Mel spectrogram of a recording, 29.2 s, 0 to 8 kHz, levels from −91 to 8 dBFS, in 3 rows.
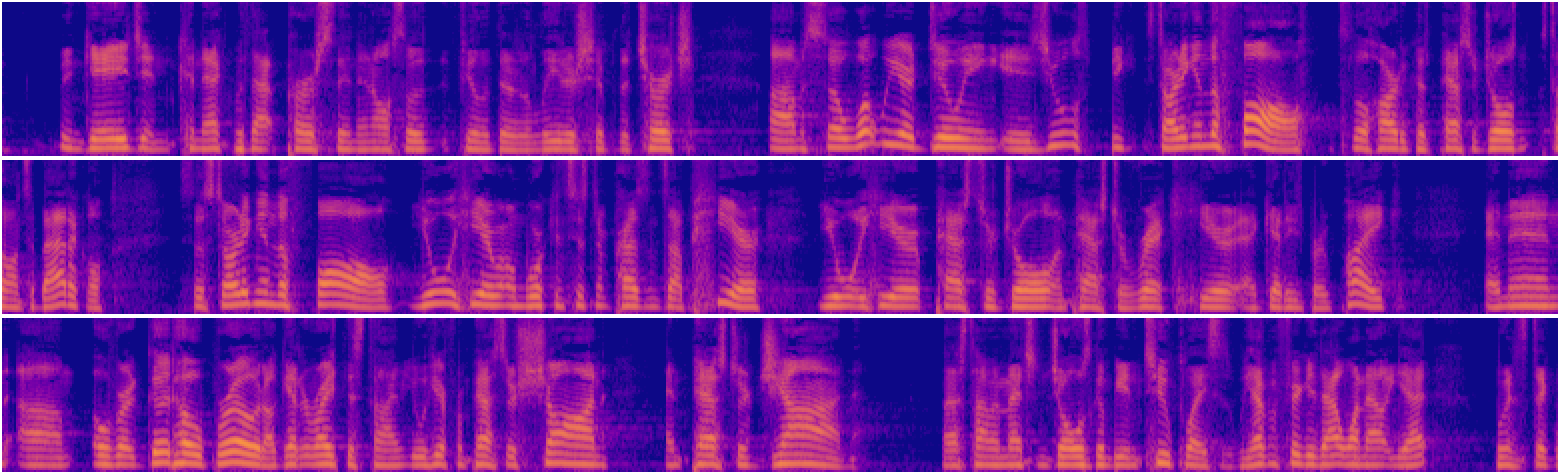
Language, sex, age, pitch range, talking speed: English, male, 30-49, 155-185 Hz, 220 wpm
